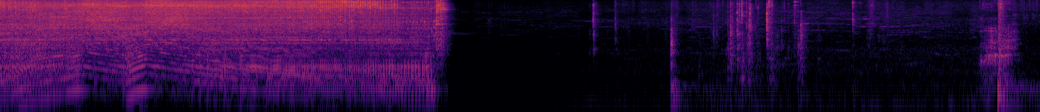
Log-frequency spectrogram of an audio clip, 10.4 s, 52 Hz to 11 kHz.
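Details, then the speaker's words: Stihl 031AV chainsaw test run after an aftermarket ignition module replaced the under-flywheel trigger: a high, raspy two-stroke buzz holding steady with quick rev sweeps, then shutdown. Runs clean and healthy; normal running. "so anyway Larry you just heard the old beast running"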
